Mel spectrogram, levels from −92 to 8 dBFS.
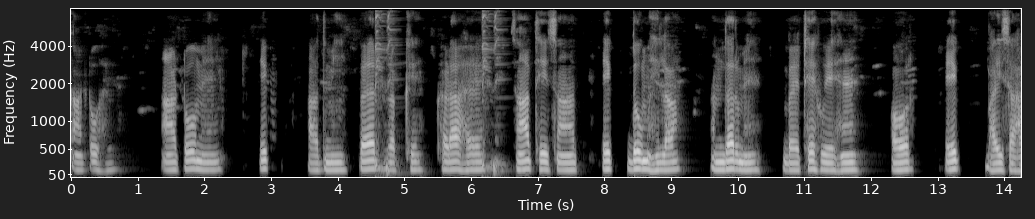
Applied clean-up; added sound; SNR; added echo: classical method log-MMSE.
